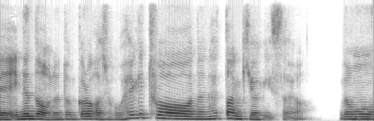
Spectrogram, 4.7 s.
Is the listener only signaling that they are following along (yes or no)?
no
